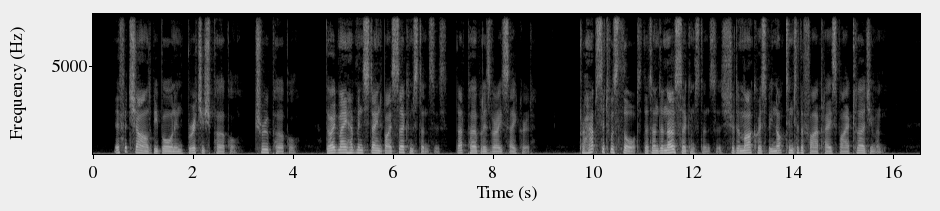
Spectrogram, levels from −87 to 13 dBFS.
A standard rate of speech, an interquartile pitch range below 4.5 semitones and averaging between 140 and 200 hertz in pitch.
No: average, 150 wpm; average, 4.1 semitones; low, 125 Hz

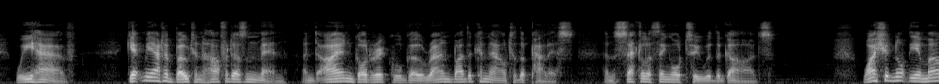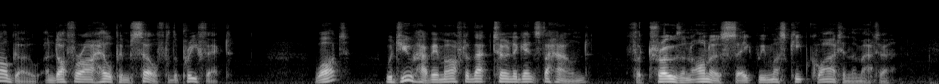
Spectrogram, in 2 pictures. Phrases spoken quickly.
Yes: fast, 225 wpm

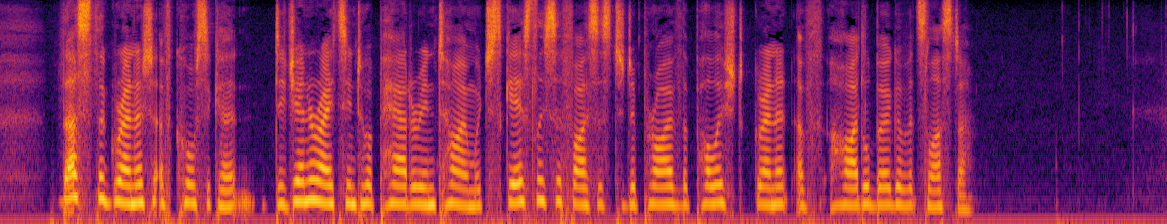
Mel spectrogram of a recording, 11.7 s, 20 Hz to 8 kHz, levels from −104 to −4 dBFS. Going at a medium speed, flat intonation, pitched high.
No: slow, 130 wpm; narrow, 1.8 semitones; high, 195 Hz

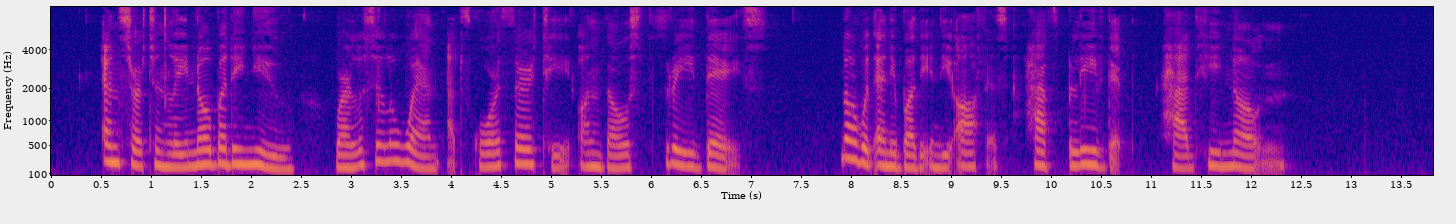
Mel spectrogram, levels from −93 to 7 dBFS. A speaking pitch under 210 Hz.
Yes: high, 190 Hz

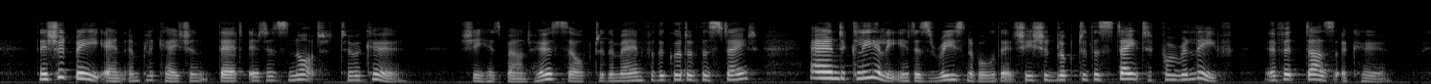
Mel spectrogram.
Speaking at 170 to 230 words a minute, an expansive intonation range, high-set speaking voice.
Yes: average, 175 wpm; wide, 7.5 semitones; high, 205 Hz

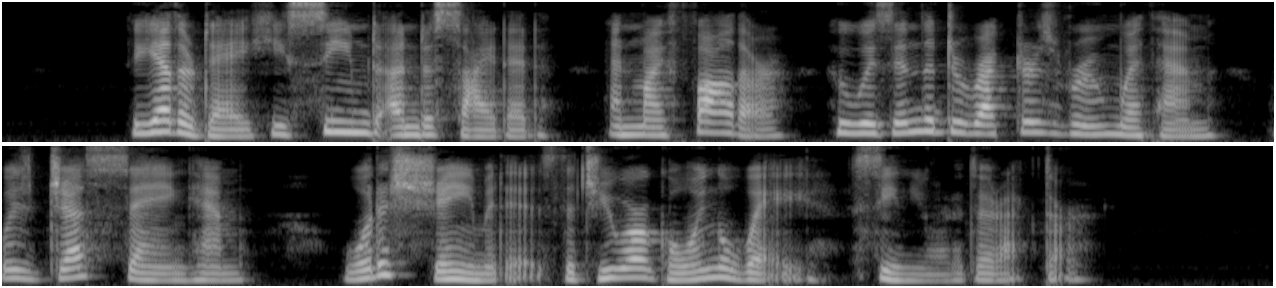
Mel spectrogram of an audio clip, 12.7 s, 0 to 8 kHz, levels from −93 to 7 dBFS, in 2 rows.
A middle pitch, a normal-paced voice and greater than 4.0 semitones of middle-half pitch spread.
Yes: medium, 170 Hz; average, 160 wpm; average, 5.2 semitones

